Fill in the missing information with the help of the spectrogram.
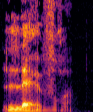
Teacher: this E accent grave here, it gives you the E, really open sound.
